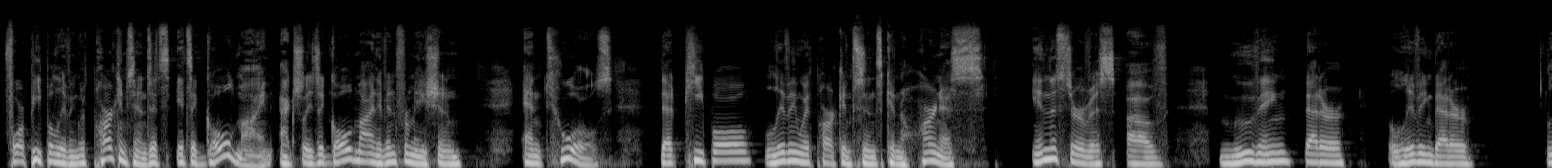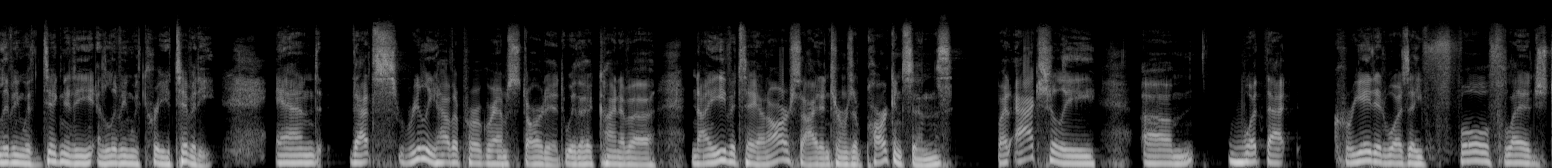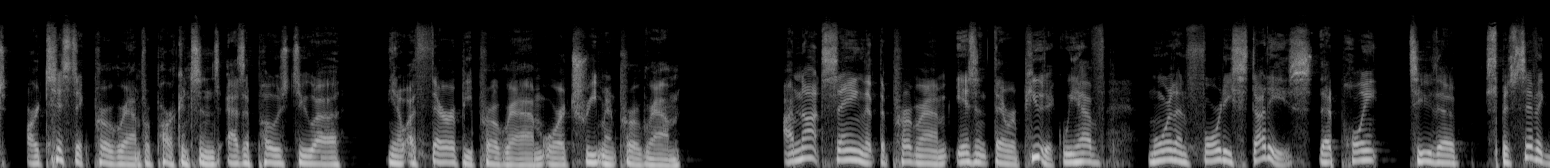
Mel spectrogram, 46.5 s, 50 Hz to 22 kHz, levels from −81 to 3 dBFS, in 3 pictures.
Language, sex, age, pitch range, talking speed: English, male, 50-69, 120-155 Hz, 135 wpm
